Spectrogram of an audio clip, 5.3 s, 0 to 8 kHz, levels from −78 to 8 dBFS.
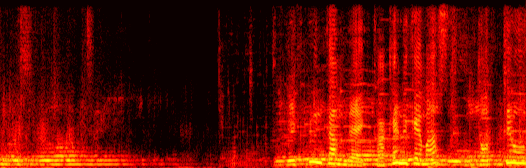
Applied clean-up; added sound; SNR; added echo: neural separator model SepFormer DNS4.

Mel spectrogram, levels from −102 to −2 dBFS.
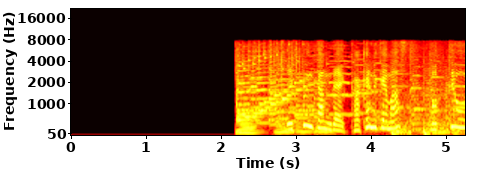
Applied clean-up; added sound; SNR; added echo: none; none; none; none.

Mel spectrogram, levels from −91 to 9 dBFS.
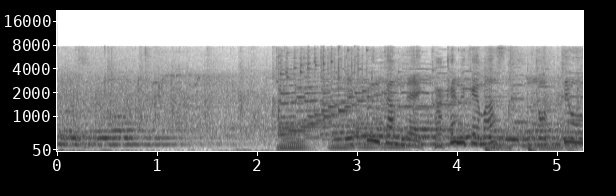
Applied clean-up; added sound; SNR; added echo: none; Applause; 2 dB; none.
